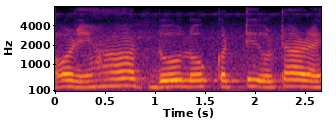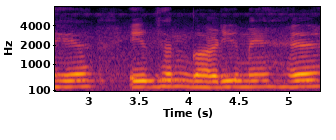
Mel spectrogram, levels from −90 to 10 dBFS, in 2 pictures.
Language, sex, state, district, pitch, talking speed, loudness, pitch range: Hindi, female, Uttarakhand, Tehri Garhwal, 215 Hz, 145 wpm, -16 LUFS, 210-225 Hz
